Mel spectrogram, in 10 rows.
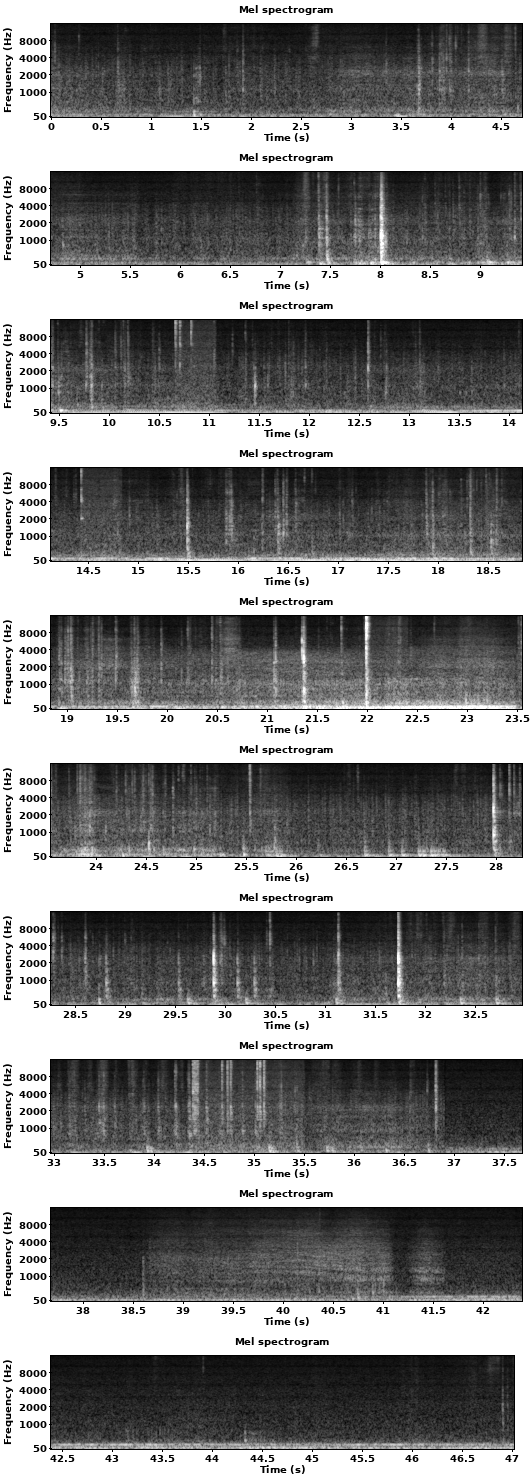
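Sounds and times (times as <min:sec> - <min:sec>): low rumble: 0:20.1 - 0:23.6.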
